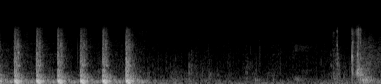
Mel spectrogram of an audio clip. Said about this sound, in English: The sheriff rapped on the door.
